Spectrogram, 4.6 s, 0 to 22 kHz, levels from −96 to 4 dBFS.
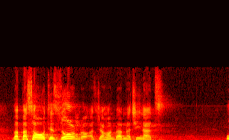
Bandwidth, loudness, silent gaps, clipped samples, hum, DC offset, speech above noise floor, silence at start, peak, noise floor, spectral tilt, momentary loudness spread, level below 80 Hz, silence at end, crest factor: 11.5 kHz; -26 LUFS; none; under 0.1%; none; under 0.1%; 34 dB; 0.25 s; -10 dBFS; -60 dBFS; -5 dB/octave; 12 LU; -66 dBFS; 0 s; 18 dB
